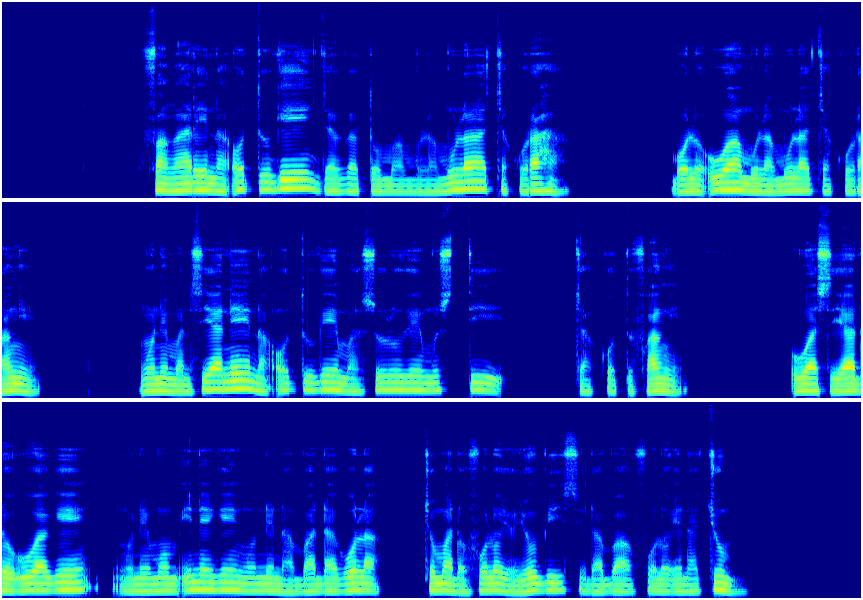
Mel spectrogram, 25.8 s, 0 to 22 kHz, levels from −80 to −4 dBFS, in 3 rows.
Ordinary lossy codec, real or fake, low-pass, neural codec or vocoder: none; real; none; none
